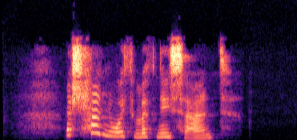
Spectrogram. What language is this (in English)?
Kabyle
